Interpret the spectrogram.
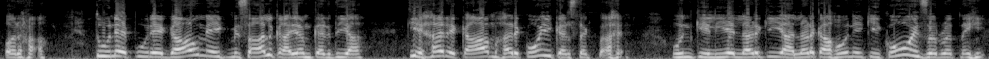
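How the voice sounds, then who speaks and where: A man's voice: high-pitched, unhurried, a little mellow, dry recording. A man voicing a worried, caring older village mother-in-law, fretful and affectionate.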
